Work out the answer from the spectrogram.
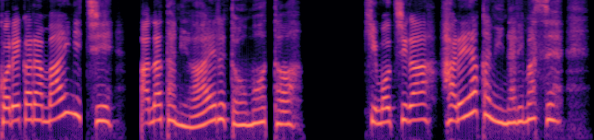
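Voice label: affinity Japanese; Springfield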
